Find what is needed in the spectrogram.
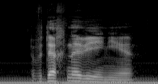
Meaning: inspiration
- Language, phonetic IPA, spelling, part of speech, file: Russian, [vdəxnɐˈvʲenʲɪje], вдохновение, noun, Ru-вдохновение.ogg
